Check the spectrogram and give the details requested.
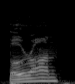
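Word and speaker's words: bodhrán: Nah, I don't think they pronounce the D. No. Bodhran. Yeah. I think it's just a vocal sound with a r in there somewhere. I should know this shit, but Celtic is like that language.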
